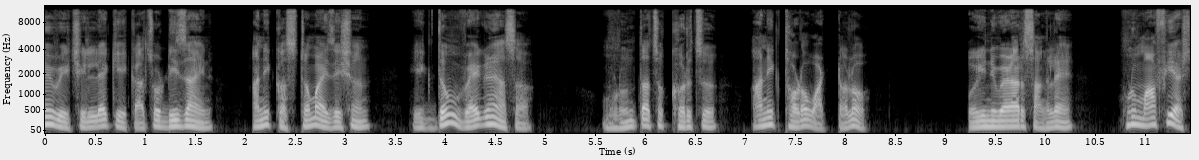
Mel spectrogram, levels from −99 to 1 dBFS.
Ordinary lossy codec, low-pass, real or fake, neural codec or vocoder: none; 10.8 kHz; real; none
